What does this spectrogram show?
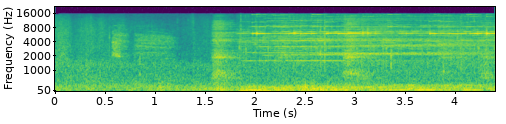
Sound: mystical tinkling

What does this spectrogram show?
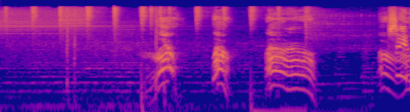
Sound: barking

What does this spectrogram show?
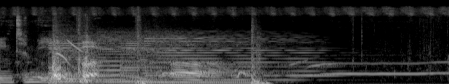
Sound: dark grunts; wolf howls

